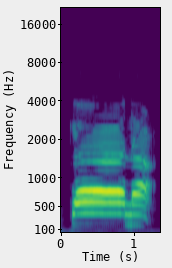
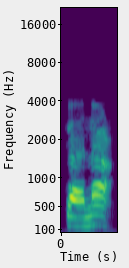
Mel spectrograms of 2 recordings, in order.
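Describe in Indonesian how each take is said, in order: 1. Vokal pada ka ditahan selama dua ketukan. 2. Vokal pada ka pendek dan cepat. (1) "Kalau dua harokat itu ka na. Ada yang salah gitu biasanya" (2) "secepat itu kalau hanya satu harokat"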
